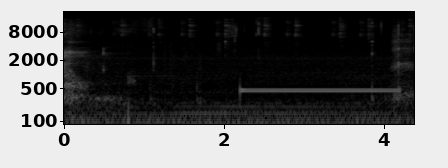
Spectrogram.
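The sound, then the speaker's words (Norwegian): A phone call rings out with a single steady ringback tone lasting about two seconds over a low background hum, with no one picking up; the call goes from Norway to a man abroad. “Ok, men uh, jeg tenker vi bare legger på nå, så får vi håpe at han ringer tilbake når han ser at vi har ringt, da.”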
